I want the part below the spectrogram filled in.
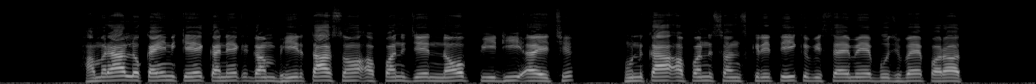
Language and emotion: Maithili, neutral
